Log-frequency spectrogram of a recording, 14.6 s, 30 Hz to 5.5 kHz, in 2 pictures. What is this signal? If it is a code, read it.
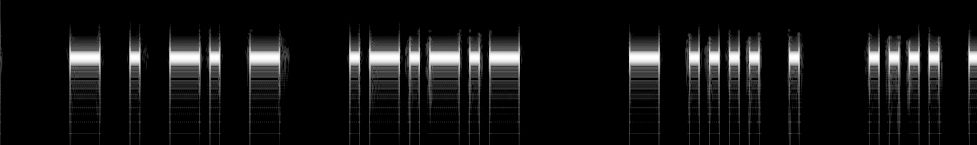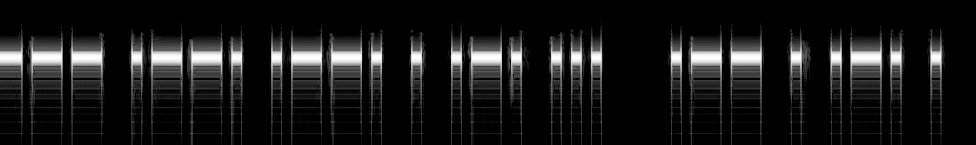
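Morse code, heard as a keyed tone, about 16 wpm, 700 Hz. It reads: TENT . THE HOPPERS WERE
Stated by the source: Morse practice text at 16 WPM.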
